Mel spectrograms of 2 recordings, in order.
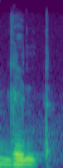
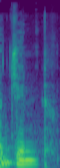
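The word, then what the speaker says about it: Gynt: एक डायरेक्टर थे, केरला से हैं, दीपन सिमारवन था, उनका एक प्ले है पियर गिंट या जिंट, जो भी बोलते हैं, कई लोग इस प्रनाउंस अलग अलग करते हैं।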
